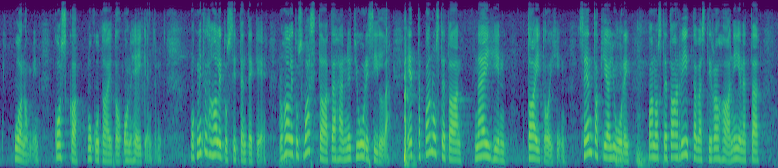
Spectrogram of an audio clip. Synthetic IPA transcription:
huono̰mːḭn | koskɑlukut̪ɑit̪oʔonheikḛnt̪yny̰t̪ | mut̪mit̪æsehɑlːit̪ussit̪ːent̪ekḛː | nohɑlːit̪usʋɑst̪ɑːt̪æhænnyt̪juːrisilːæ̰ | et̪ːæpɑnost̪et̪ɑːn | næihin | t̪ɑit̪oihḭn | sent̪ɑkiɑjuːripɑnost̪et̪ɑːnriːt̪ːæʋæst̪irɑɦɑːniːnet̪ːæ

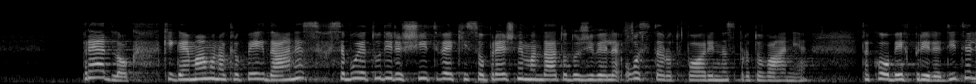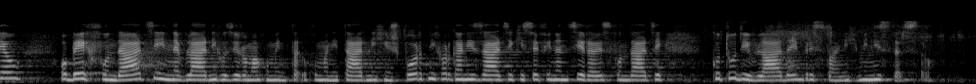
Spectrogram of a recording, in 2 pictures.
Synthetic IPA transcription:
pɾɛːd̪lɔkkːiɡaimaːmɔnaklɔpeːɣd̪aːnɛsːɛbuːjɛt̪uːd̪iɾɛʃit̪ʋɛkisɔwpɾɛjʃnɛmːand̪aːt̪ud̪ɔʒiʋeːlɛʔost̪ɛɾɔt̪pɔɾinːaspɾɔt̪ɔʋaːnjɛ | t̪akoːbeːxpɾiɾɛd̪it̪ɛljɛw | ɔbeːxfund̪aːt̪siːnːɛʋlaːd̪nixɔziːɾɔmaxxumanit̪aːɾnixinʃpoːɾt̪nixɔɾɡanizaːt̪sijkisɛfinant̪siːɾajɔsfɔnd̪aːt̪sijkɔt̪ːud̪iʋlaːd̪ɛinpɾist̪oːjnixminiːst̪əɾst̪ə̰w

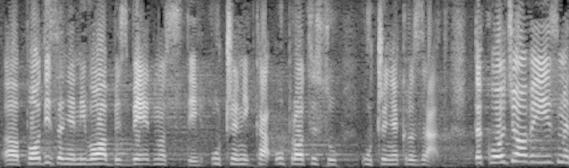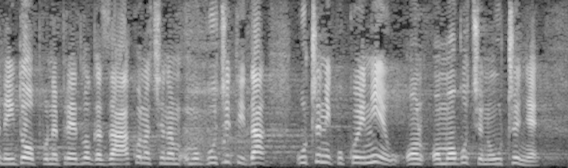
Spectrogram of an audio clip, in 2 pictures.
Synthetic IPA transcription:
po̞d̪izaɲe̞niʋo̞abe̞zbe̞ːd̪nost̪iut͡ʂe̞nikaʔupɾo̞t̪se̞su | ut͡ʂe̞ɲakɾo̞zɾa̰ːd̪̥ | t̪ako̞ːd͡ʑe̞o̞ʋe̞izme̞ne̞id̪o̞pune̞pɾeːd̪lˠo̞ɡazaːko̞nat͡ɕe̞namo̰mo̞ɡuːt͡ɕit̪id̪a | ut͡ʂe̞nikuko̞jinijeomo̞ɡut͡ɕe̞nout͡ʂe̞ɲe̞

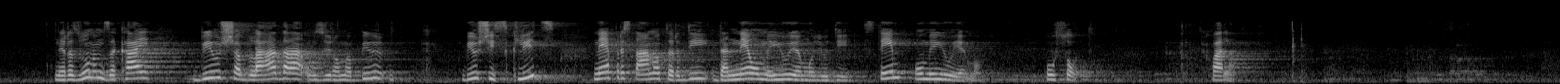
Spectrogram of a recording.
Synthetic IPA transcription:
nɛɾazumɛmzakajbiwʃaʋlaːd̪aʔɔziːɾɔma | biwʃisklit̪s | nɛpɾɛst̪aːnɔt̪əɾd̪id̪anɛɔmɛjujɛmɔljud̪iːst̪emɔmɛjuːjɛmɔ̰pɔwsoːt̪ | xʋaːla̰

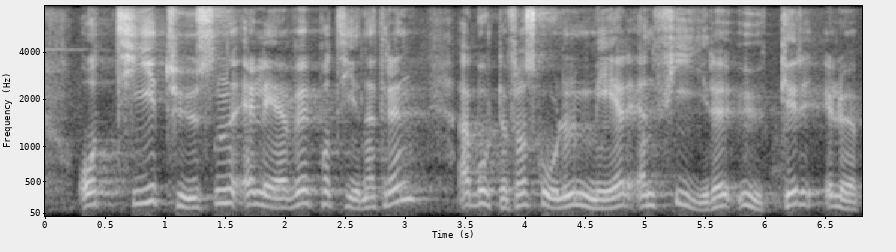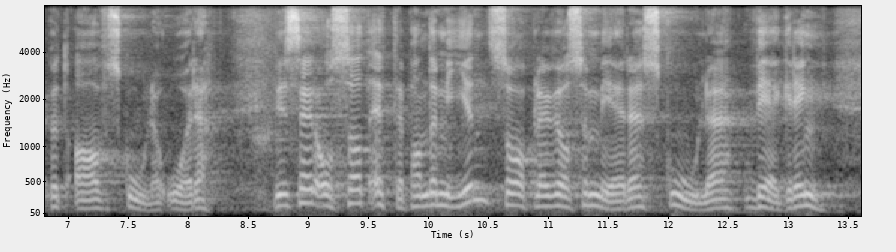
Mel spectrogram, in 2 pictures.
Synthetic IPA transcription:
ʔɔt̪ʰiːt̪ʰʉːsn̩ɛleːʋəɾpʰɔt̪ʰiːnɛt̪ʰɾɪn | ʔæ̰ɾbʊʈːəfɾɑskuːln̩meːɾɛnfiːɾəʔʉːkəɾɪløːpət̪ɑʋskuːləʔoːɾə | ʋɪseːɾɔsːɔɑt̪ɛt̪ʰːəɾpʰɑnd̪əmiːənsɔɔpleːʋəɾʋɪɔsːɔmeːɾəskuːləʋeːɡɾɪŋ

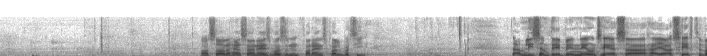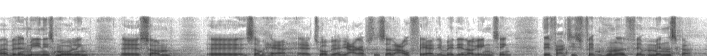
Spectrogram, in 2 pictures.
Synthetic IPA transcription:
ɒ̽sɒɾeɦæɐsɒnæs̬b̥ɐs̬ənfʁɑ̈d̥ænsfɒ̽lɡ̥əpʰɑ̈t͡sʰḭː | nɑ̈ɪmnlisɒ̽md̥e̝æb̥le̝neʊ̰nd̥heɐ̰sɒ̽ɦɑ̈jɑ̈ɪɒ̽sefd̥əʋɑ̈ɪ̰nʋeɾ̥enme̝ːne̝ŋsmɔ̰̽ːle̝ŋøsɒ̽m | sɒ̽mɦæɐt͡sʰo̝ɐb̥iænjɑ̈kʰɒ̽b̥sənsɒ̽d̥n̩ɑ̈ʊfæːɐd̥jimed̥e̝æɐnɒ̽ɡ̥e̝ŋn̩t͡sʰe̝ŋ̰ | d̥e̝æɐfɑ̈ɡ̥̚d̥isɡ̥fem̰ɦunɐð̩ˠɒfem̰ːenəsɡ̥ɐ

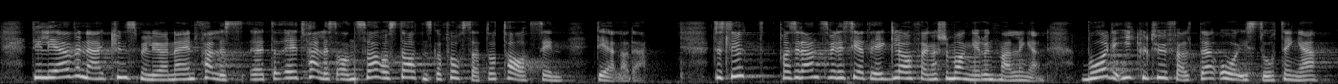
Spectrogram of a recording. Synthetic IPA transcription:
d̪̥ɪleːʋənəkʰʉnst̪mɪljøːənəænfɛlːəæɛt̪fɛlːəsɑnsʋɑːɾɔst̪ɑːt̪n̩skɑlfɔʁt̪sɛt̪ːəɔt̪ʰɑːsɪnd̪̥eːlʔɑ̰ːd̪ɛ̰ | t̪ʰɪlslʉt̪ːpʰɾɛsɪd̪ɛnt̪sɔʋɪld̪ɛsiːɑt̪̚d̪ɛɪæɡlɑːfɔʁɾɛŋɡɑʂəmɑŋːəɾʉnt̪mɛlːɪŋə̰nboːd̪əɪkʰʉlt̪ʰʉːɾfɛlt̪əʔɔɪst̪uːʁt̪ʰɪŋːə

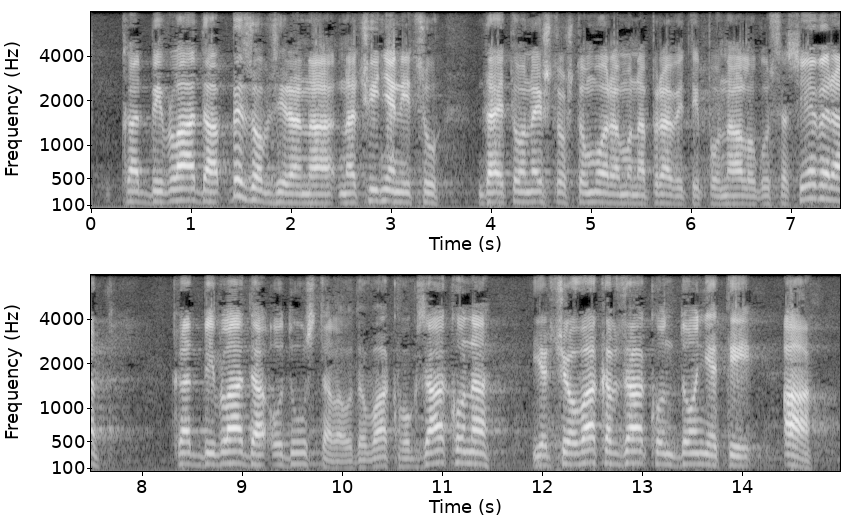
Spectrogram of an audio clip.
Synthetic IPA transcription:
kad̪̚biʋlˠaːd̪abe̞zo̞bziɾananat͡ʃiɲe̞nit̪su | d̪aje̞t̪o̞ːne̞ʃt̪o̞ʃt̪o̞mo̞ːɾamo̞napɾaʋit̪ipo̞naːlˠo̞ɡusasjeʋe̞ɾa | kad̪̚biʋlˠaːd̪aʔo̞d̪ust̪alˠa̰od̪o̞ʋakʋo̞ɡzaːko̞na | je̞ɾt͡ɕe̞o̞ʋakaʋzaːko̞nd̪o̞ɲjet̪i | a

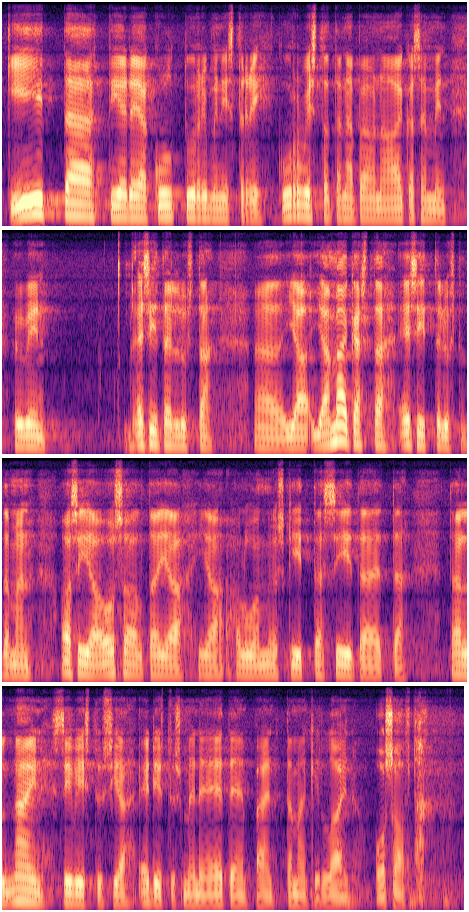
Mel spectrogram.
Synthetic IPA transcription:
kiːt̪ːæːt̪iedejɑkult̪ːuːriminist̪erikurʋist̪ɑt̪ænæpæiʋænæɑikɑsemːinhyʋin | esit̪elːyst̪æ | jɑjæmækæst̪æesit̪ːelyst̪æt̪æmænɑsiɑosɑlt̪ɑjɑjɑhɑluɑmmyøskiːt̪ːæːssiːt̪æet̪ːæ | t̪ælnæinsiʋist̪ysjɑedist̪ysmeneːet̪eːmpæint̪æmæŋkillɑinosɑ̰lt̪ɑ̥

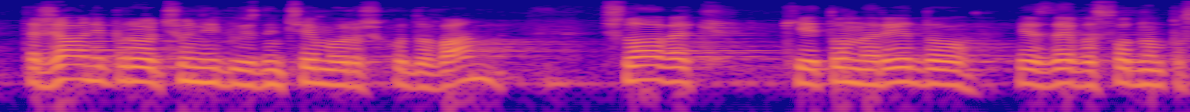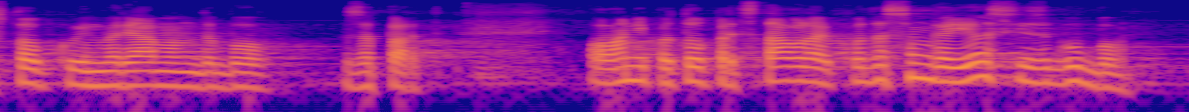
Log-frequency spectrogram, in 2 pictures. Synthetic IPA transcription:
d̪̥əɾʒaːwnipɾɔɾat͡ʃunːibiwznit͡ʃeːmɔɾaʃkɔd̪ɔʋaːn | t͡ʃlɔːʋɛkːijɛt̪oːnaɾeːd̪ujɛzd̪ajʋəsoːd̪nɛmpɔst̪oːpkuinʋɛɾjaːmɐmd̪abo | zapəɾt̪ | ɔːnipat̪oːpɾɛt̪st̪aːwlajɔkʰod̪asəmɡajəsizɡuːbɐ

